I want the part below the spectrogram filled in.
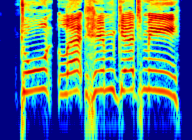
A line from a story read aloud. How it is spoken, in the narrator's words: Connor cried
